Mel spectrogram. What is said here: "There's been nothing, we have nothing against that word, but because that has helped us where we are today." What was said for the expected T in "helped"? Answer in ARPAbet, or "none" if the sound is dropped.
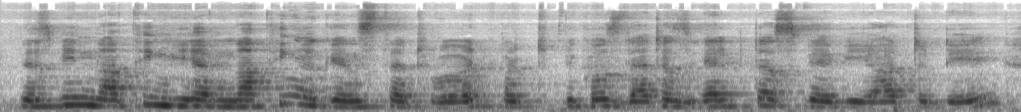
T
